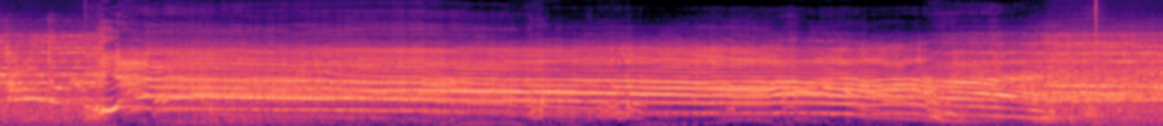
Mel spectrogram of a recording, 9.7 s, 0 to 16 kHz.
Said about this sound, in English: And that was EO Under 30s screaming match. Good start in the morning.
